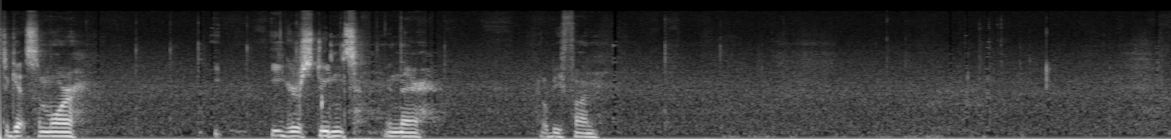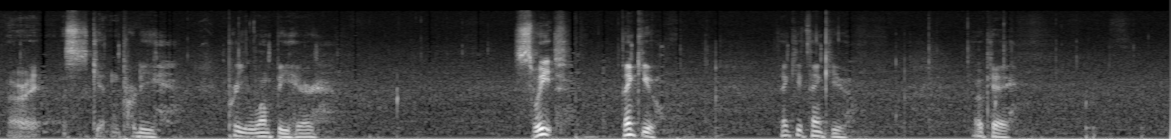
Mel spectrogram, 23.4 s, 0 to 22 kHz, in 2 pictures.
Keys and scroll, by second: 9.9 shift+f.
